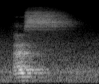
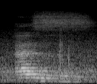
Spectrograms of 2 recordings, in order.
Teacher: So Sin has hams, while Zai doesn't have hams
